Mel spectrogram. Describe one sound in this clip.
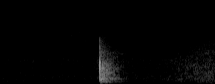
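A mug is set down on a wooden table with a knock.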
